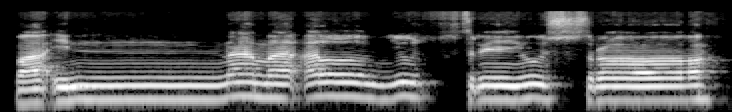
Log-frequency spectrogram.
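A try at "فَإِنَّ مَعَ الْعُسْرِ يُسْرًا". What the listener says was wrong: Al usri adalah ain seperti yang sudah kita pelajari. Ada keluar dari tenggorokan usri yusra.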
